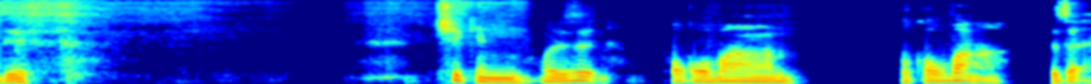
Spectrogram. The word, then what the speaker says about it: coq au vin: Coq au vin. Coq au vin. Is that how you say it? Yeah. It's spelled COQAUVIN.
